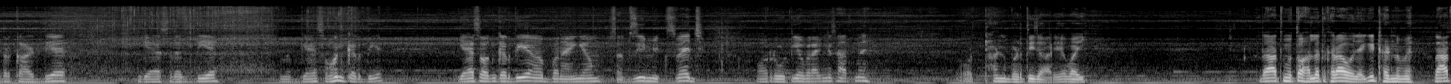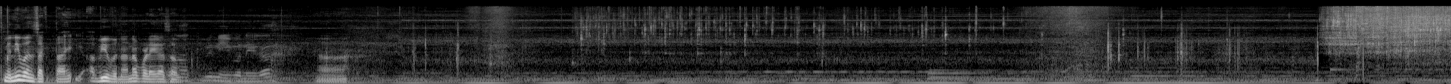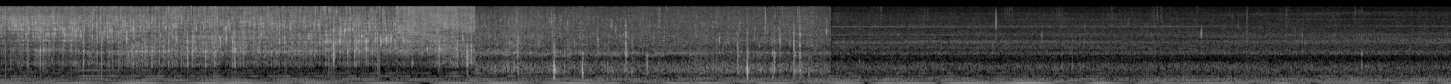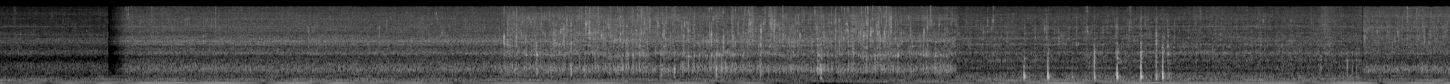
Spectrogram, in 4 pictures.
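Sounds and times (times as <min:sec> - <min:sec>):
vegetables sizzling in hot oil: 0:00.0 - 0:04.6, 0:19.2 - 0:26.2, 0:27.2 - 0:58.0
spatula tapping a pot: 0:53.8 - 0:55.3.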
